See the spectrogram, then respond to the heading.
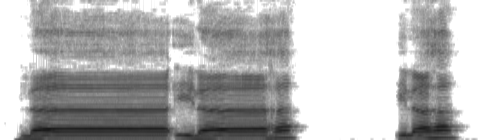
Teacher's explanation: لا الہ، لا الہ، لام کے بعد الف ہے، الف پر مد ہے، تھوڑا سا لمبا کریں گے۔ لا الہ، الہ لام پر کھڑی زبر ہے، اس کو بھی لمبا کریں گے کھڑی زبر کی وجہ سے۔ لا الہ، ہا کو لمبا نہیں کرنا کیونکہ اس پر زبر ہے۔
